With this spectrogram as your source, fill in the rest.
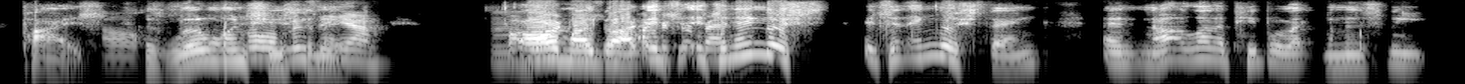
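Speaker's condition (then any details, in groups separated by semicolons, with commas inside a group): Cerebral palsy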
